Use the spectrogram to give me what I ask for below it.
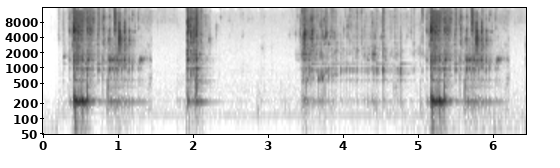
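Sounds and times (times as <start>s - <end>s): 
diarrhea splattering into a toilet: 0.2s - 2.3s, 3.4s - 6.2s.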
